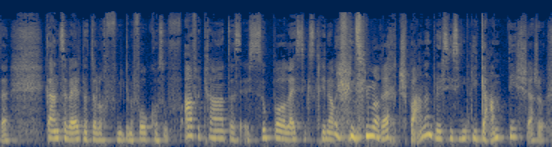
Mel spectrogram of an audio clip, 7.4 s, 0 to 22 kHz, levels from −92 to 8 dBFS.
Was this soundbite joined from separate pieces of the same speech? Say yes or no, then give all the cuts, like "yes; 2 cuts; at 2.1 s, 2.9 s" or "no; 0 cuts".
yes; 2 cuts; at 4.5 s, 6.3 s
